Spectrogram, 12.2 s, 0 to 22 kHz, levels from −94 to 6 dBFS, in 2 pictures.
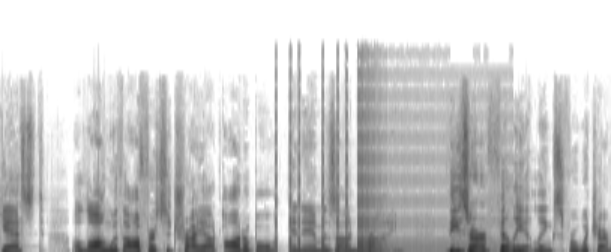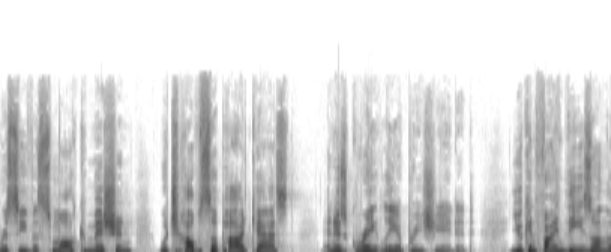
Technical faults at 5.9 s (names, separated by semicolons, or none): none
